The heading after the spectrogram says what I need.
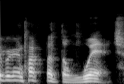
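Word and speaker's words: The VVitch: Today, we're going to talk about The Witch, or some people call it The Vitch, because that's how it's spelled on the poster and stuff.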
